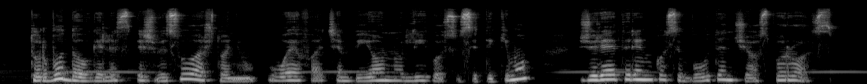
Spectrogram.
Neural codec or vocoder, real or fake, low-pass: none; real; 14.4 kHz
